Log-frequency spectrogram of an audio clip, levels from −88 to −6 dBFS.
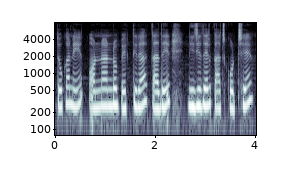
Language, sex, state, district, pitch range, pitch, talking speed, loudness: Bengali, female, West Bengal, Alipurduar, 245-270 Hz, 260 Hz, 105 wpm, -15 LUFS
